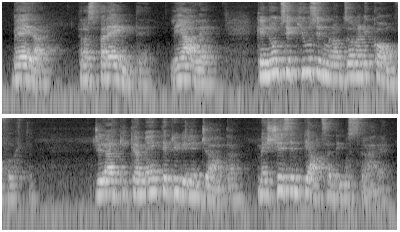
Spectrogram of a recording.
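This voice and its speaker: A woman reading a formal ceremonial speech in measured, declamatory phrases. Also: mid-range voice, a little mellow. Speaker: speaker at a club charter ceremony. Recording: echoey hall, voice from far off.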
